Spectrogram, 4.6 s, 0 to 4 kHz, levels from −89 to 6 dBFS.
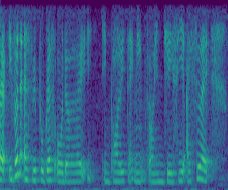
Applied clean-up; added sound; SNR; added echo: none; none; none; none.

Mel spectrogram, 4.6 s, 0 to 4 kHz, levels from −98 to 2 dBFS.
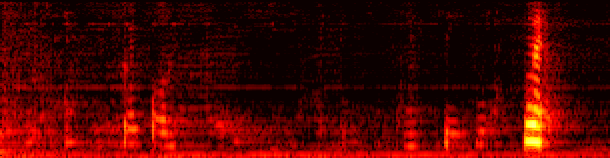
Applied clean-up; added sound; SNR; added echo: neural mask model DeepFilterNet 3.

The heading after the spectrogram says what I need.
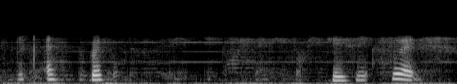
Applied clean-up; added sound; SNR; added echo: neural separator model SepFormer WHAMR!.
